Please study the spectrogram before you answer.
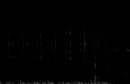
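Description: An empty Benks Magnetic Mist case for the iPhone 13 Pro is shaken to check a report of rattling buttons. Its alloy buttons move inside the case and give a quick series of faint, bright clicking rattles over a low rumble. The loose buttons rattle noticeably, an alarming flaw.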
